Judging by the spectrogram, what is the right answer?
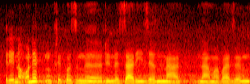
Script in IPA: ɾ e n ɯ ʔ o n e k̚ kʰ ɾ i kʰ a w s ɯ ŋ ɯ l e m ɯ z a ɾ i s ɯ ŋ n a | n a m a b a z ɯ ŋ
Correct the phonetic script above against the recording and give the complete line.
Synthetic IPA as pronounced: ɾ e n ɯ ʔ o n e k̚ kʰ ɾ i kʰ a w z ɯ ŋ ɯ ɾ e n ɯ z a ɾ i z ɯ ŋ n a | n a m a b a z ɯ ŋ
